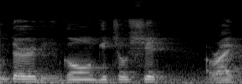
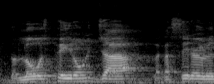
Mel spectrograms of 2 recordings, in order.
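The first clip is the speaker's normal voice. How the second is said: ordinary talk, nothing marked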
